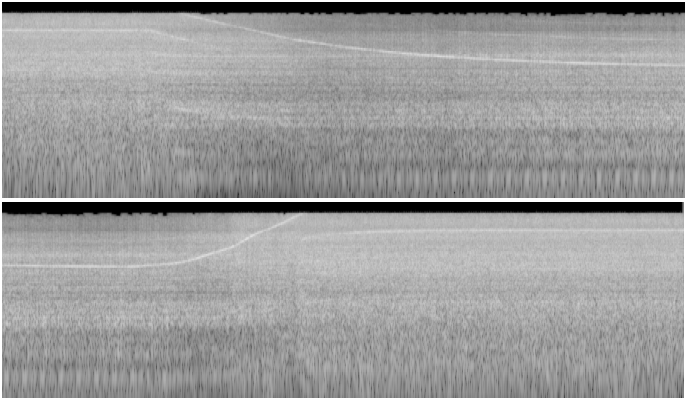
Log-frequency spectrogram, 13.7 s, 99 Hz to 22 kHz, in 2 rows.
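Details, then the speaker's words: Hyster with Cummins 8.3 (505 cid) diesel, HX40 turbo with machined small 6cm exhaust housing, no load, revving: loud high whistle sweeps down and climbs back; about 35 psi drive pressure for under 20 psi boost, housing too restrictive, later replaced by HX55 11cm. "so you can see like 35 pounds to drive if not even 20 pounds of boost so that's not good plus that's with like no load on it so that's not good either the housing's just way too restrictive for this size engine"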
